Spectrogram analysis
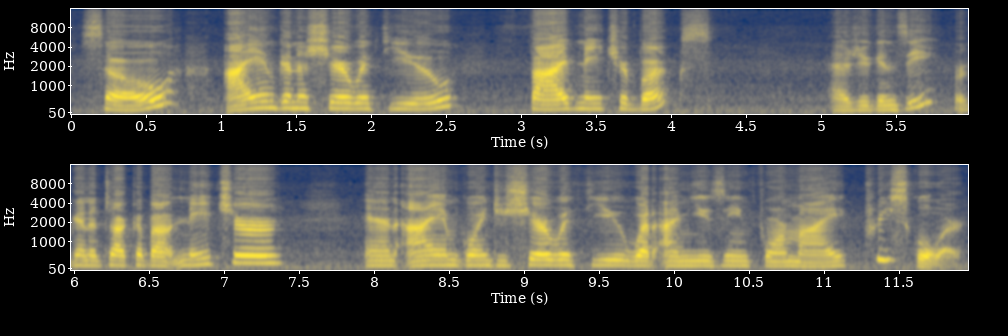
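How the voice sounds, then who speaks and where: A woman's voice: low-pitched, fairly bright tone. A woman giving a casual show-and-tell book review, talking in an enthusiastic, explanatory way like a homeschooling mother. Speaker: homeschooling mother presenting books. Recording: noisy home video recording.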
